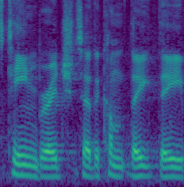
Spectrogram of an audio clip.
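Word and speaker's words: Teignbridge: tinmouth give or close it's very confusing because it's tinmouth and it's teen Bridge so the com the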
